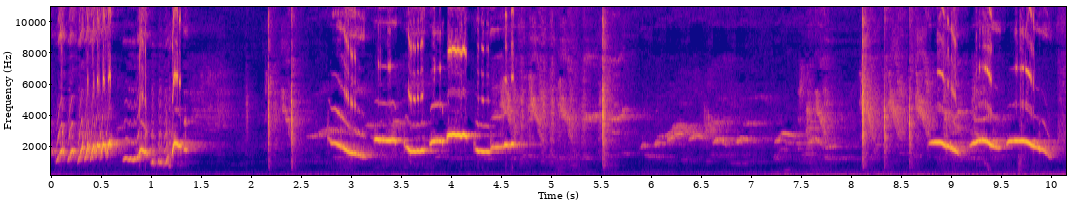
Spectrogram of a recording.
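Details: White-rumped shama song meant to prompt shamas to sing: clear whistled notes dipping and rising, scattered sharp clicks and short chirps, ending in a series of looping, wavering whistles, with a low hum in the background.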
